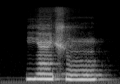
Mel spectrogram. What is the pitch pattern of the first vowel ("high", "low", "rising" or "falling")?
high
